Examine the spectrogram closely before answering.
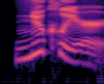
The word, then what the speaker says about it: nuclear: word on its own nuclear is a good example that nuclear pronunciation has been around forever and some linguists think it's a mix of nuclear and molecular wow I never knew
